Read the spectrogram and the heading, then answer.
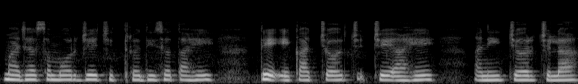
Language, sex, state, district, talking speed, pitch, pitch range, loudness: Marathi, female, Maharashtra, Pune, 135 wpm, 210 Hz, 200-215 Hz, -24 LUFS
